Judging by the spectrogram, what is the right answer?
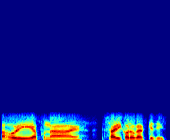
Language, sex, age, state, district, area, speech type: Assamese, male, 18-30, Assam, Golaghat, rural, conversation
